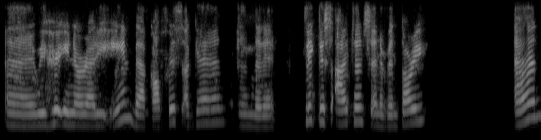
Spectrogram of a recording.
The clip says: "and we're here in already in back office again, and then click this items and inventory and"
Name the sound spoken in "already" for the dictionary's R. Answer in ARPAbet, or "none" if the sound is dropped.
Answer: R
